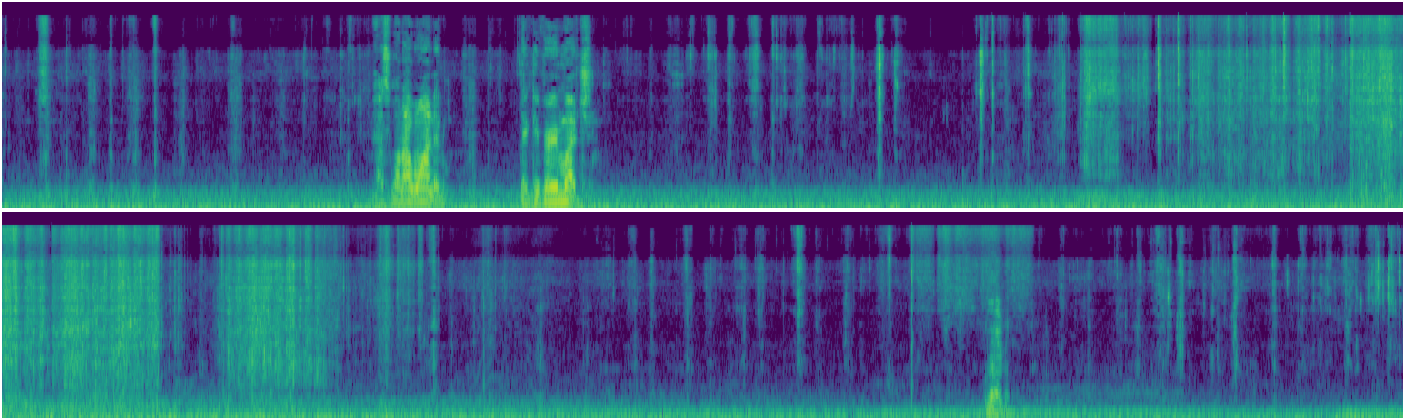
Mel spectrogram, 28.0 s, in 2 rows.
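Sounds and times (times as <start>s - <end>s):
person chewing crunchy food: 0.0s - 28.0s.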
